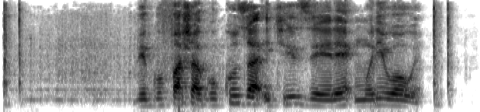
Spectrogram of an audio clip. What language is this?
Kinyarwanda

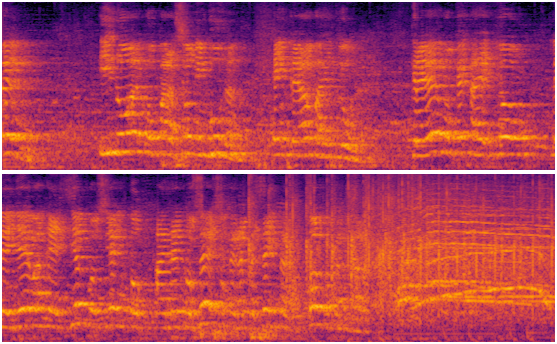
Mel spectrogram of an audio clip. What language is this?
Spanish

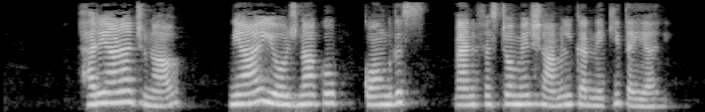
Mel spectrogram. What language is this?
Hindi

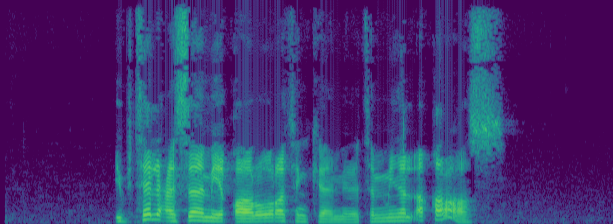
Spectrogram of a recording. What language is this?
Arabic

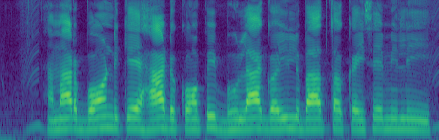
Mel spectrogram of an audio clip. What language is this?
Bhojpuri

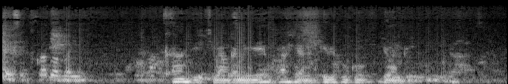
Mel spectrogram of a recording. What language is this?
Kinyarwanda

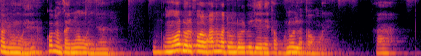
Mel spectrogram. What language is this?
Western Maninkakan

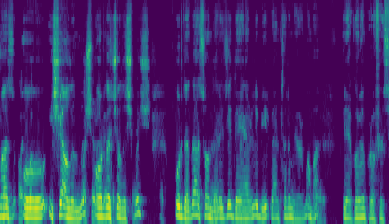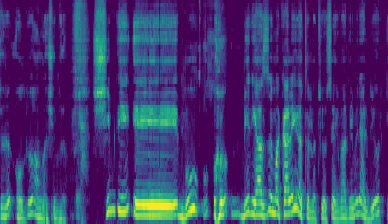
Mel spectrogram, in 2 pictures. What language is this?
Turkish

